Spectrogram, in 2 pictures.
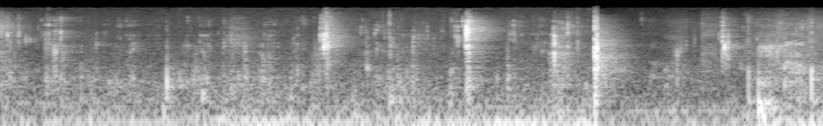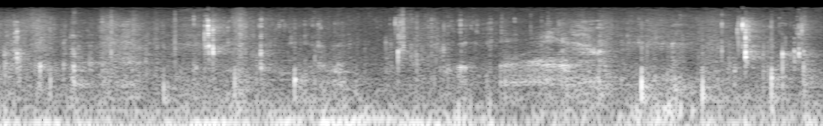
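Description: Close-miked wet chewing and lip smacking of a person eating curried snapper head with rice by hand. A few sharp smacks stand out in the first four seconds.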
